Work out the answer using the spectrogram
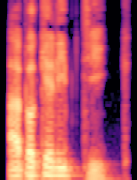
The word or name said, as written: apocalyptique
